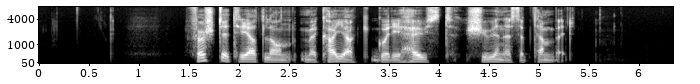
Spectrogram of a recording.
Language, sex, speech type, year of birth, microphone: Norwegian, male, read, 1981, Shure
